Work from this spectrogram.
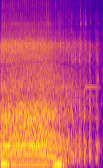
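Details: Craftsman lawn mower that vibrated badly, test run after cleaning the spark plug in gasoline and refitting it: even, steady speed with no shake or knock before winding down; engine and blade sound normal.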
